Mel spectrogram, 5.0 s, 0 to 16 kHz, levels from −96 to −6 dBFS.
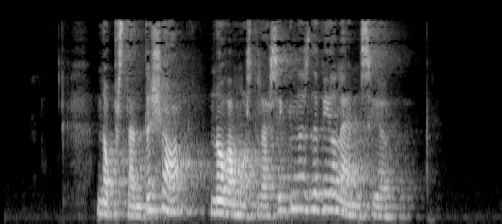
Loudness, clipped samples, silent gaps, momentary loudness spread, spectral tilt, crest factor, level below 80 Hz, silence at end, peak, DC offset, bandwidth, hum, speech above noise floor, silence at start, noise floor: -24 LUFS; under 0.1%; none; 7 LU; -3.5 dB/octave; 22 dB; -68 dBFS; 1 s; -4 dBFS; under 0.1%; 11.5 kHz; none; 54 dB; 0.95 s; -78 dBFS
